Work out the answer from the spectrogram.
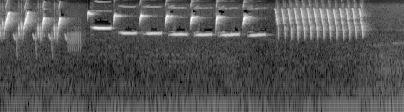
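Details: Canary song used for training young canaries to sing: a run of four quick descending chirps, then a series of repeated clear whistled notes, ending in a rapid buzzy high trill lasting almost a second.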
